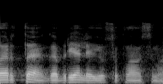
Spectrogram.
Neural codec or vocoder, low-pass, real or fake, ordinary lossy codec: none; 7.2 kHz; real; MP3, 32 kbps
